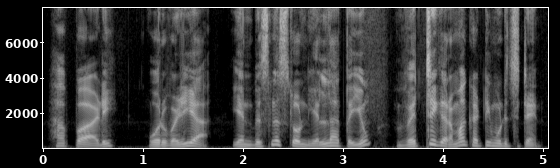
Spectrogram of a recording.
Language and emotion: Tamil, happy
